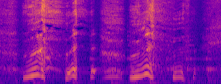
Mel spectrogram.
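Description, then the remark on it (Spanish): A person deliberately coughs and clears their throat several times in short, rough bursts, with a wet, phlegmy rasp. The sounds are fairly loud, with brief pauses between them. “Y cuando lo hacemos, pues a fin de cuentas, como somos líquido, podemos sentir o escuchar como esos líquidos más eh, pegajosos, pues están ahí espectorando, ¿no? Eh, cuando, cuando tosemos.”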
